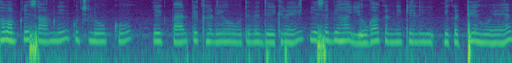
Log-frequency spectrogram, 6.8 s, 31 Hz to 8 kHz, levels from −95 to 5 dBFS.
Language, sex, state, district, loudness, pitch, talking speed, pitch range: Hindi, female, Uttar Pradesh, Jalaun, -30 LUFS, 210 Hz, 210 wpm, 200-225 Hz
